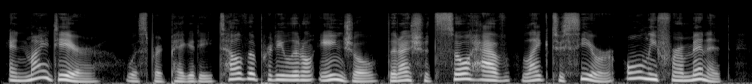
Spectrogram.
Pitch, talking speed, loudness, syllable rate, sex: 190 Hz, 185 wpm, -17 LUFS, 5.1 syllables/s, male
